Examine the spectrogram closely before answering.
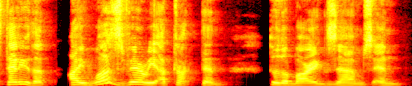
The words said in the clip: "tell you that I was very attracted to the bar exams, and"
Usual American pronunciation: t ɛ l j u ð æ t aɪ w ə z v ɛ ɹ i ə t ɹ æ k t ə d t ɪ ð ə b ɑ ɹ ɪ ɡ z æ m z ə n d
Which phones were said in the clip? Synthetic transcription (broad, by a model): t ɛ l j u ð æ t aɪ w ə z v ɛ ɹ i ə t ɹ æ k t ə d t ɪ ð ə b ɑ ɹ ɪ ɡ z æ m z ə n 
